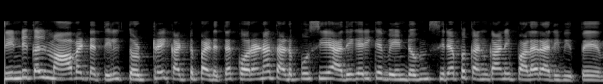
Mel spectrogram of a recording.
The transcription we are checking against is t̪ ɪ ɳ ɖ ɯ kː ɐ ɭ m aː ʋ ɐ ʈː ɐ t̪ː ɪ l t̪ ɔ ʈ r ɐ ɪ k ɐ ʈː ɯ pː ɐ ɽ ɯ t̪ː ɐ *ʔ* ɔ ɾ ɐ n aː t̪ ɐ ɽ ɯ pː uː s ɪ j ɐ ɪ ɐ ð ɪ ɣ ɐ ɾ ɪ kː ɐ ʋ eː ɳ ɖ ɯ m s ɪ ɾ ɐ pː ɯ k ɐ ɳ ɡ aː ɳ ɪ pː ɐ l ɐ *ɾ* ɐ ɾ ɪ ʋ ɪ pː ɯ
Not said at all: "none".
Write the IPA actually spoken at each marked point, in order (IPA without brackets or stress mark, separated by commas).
k, ɾ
